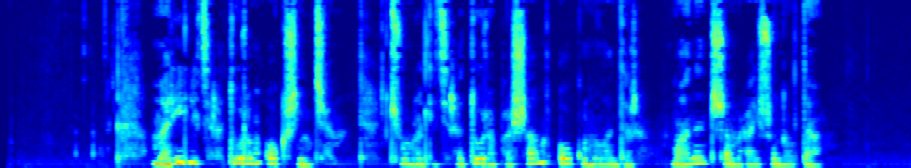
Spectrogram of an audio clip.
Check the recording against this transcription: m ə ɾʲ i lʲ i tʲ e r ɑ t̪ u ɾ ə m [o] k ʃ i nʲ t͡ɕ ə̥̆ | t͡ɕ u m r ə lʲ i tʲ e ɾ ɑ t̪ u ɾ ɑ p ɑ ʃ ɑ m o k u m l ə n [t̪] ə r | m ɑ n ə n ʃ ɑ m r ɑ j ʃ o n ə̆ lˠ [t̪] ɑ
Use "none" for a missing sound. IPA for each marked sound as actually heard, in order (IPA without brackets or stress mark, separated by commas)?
o, d̪, t̪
